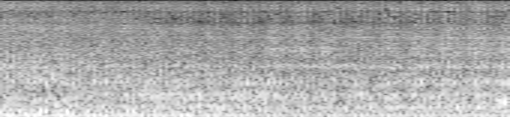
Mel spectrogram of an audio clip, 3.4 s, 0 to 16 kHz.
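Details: 2016-17 VW Transporter T6 2.0 diesel just after full service and fuel filter bleeding: smooth, even idle with soft steady clatter, no misses or knocks; normal healthy idle.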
